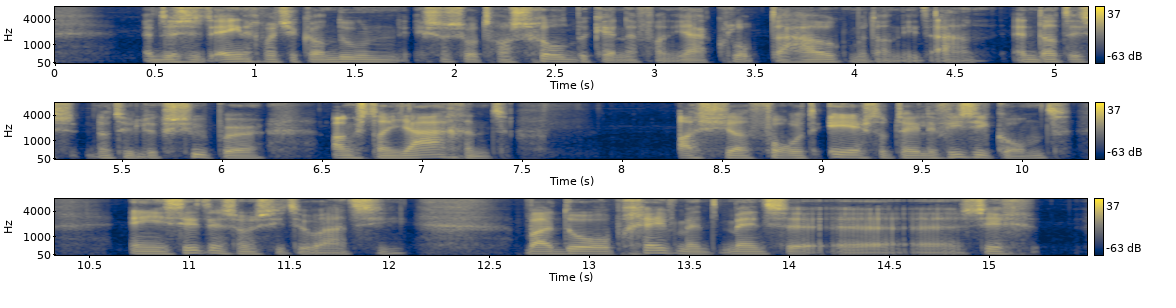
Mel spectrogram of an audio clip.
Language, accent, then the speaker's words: Dutch; Netherlands; Dus ik ben zowel Nederlands helemaal cultureel als Marokkaans helemaal cultureel. Ik ben een soort van een derde ding, want ik ben ook nog eens een samensmelting tussen die twee culturen.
